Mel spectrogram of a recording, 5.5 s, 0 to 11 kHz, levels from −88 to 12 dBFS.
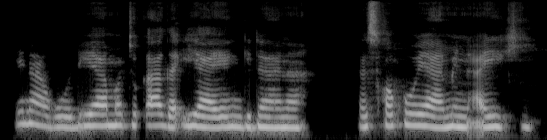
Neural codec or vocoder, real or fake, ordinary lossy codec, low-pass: vocoder, 22.05 kHz, 80 mel bands, WaveNeXt; fake; none; none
